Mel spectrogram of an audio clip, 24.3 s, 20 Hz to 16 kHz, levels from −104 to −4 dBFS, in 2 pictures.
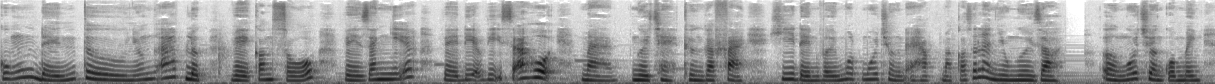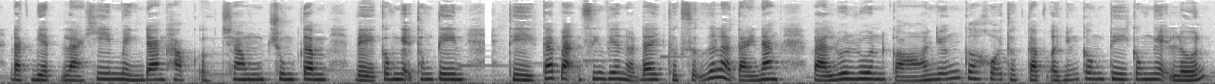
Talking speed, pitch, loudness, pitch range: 215 wpm, 225 Hz, -24 LUFS, 200-250 Hz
